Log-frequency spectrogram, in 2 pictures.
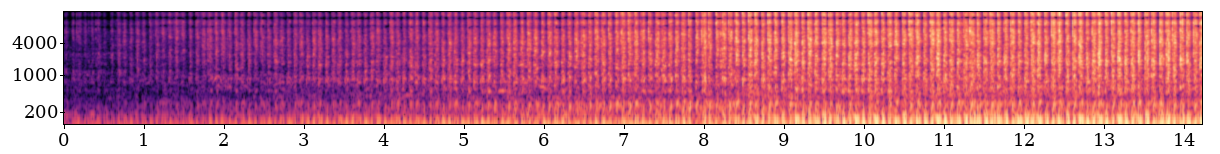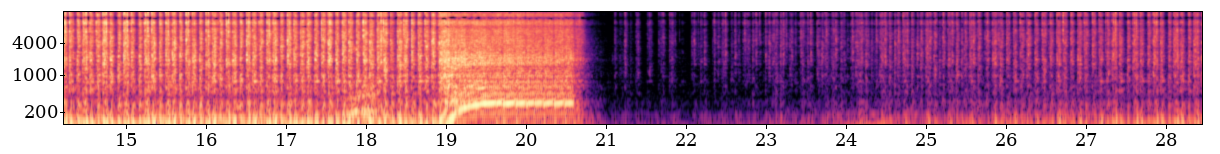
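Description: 1976 Chevy Nova's 355 small-block Chevy V8 running loud and steady, growing louder as it comes close. About two-thirds of the way in it revs up in one fast rising sweep, then the sound cuts off abruptly. After the cut the engine is heard again more quietly, building back up.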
